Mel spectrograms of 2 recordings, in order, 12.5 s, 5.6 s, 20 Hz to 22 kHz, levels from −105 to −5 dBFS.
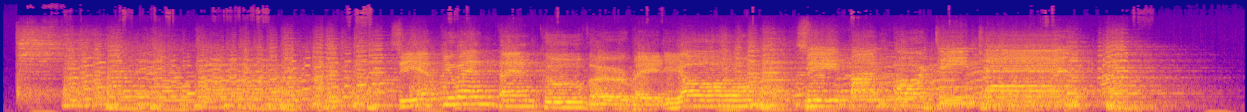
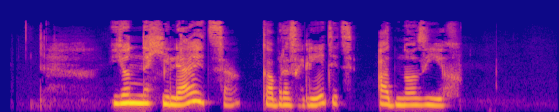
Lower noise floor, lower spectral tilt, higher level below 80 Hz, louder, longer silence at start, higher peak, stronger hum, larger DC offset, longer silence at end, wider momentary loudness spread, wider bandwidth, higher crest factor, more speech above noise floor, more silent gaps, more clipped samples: second, -41 dBFS vs -76 dBFS; about the same, -5.5 dB/octave vs -4.5 dB/octave; first, -42 dBFS vs -74 dBFS; first, -16 LUFS vs -22 LUFS; second, 0.15 s vs 1.15 s; about the same, -4 dBFS vs -6 dBFS; neither; neither; second, 0.2 s vs 1 s; second, 5 LU vs 18 LU; first, 18.5 kHz vs 11.5 kHz; about the same, 14 dB vs 18 dB; second, 26 dB vs 55 dB; neither; neither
